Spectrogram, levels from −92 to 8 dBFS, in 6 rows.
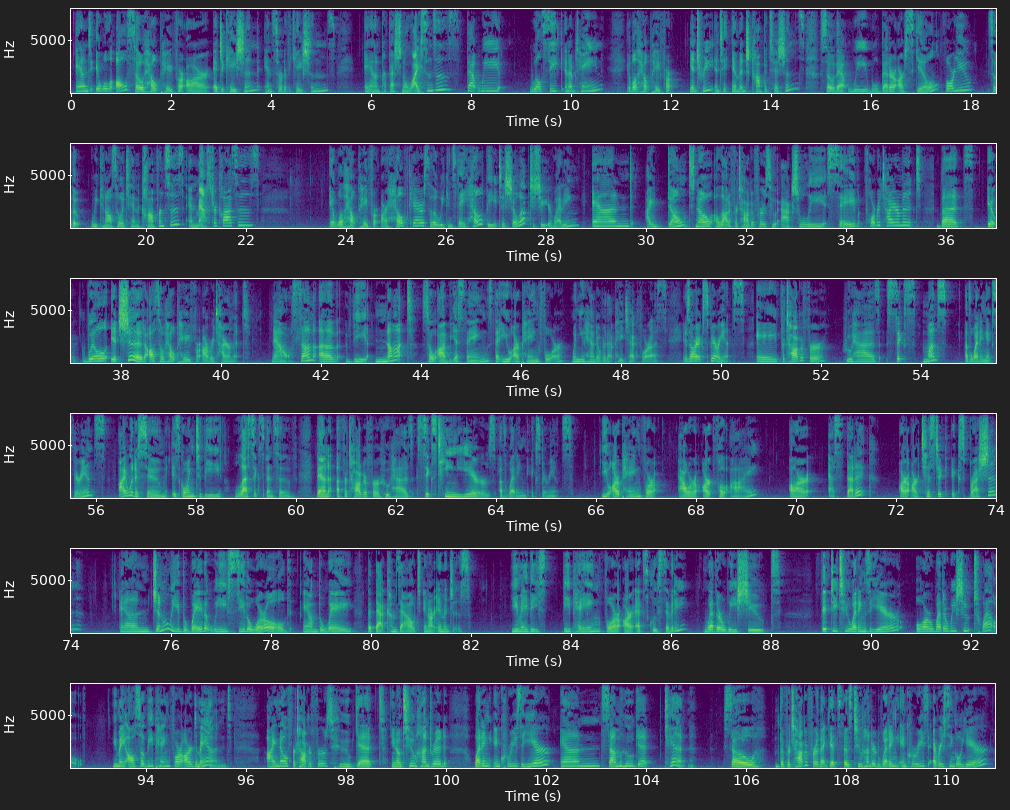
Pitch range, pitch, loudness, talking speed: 170-215 Hz, 185 Hz, -21 LUFS, 125 wpm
